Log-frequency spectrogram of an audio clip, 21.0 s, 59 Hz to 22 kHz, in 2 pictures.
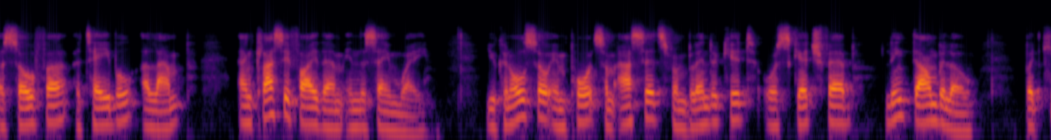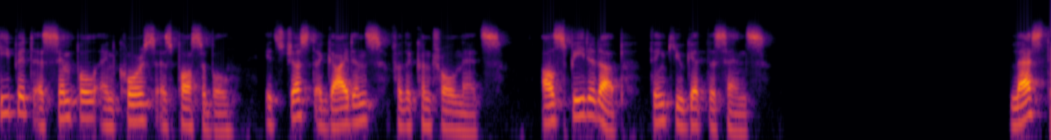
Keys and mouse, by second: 0.0 l, 0.7 right click, 1.1 click, 1.4 shift+click, 2.1 click, 3.4 click, 3.8 click, 4.1 click, 4.4 s, 4.7 click, 4.8 o, 5.0 click, 5.1 o, 5.6 click, 5.7 click, 6.1 click, 6.9 click, 7.4 click, 7.6 click, 7.9 click, 8.3 click, 9.0-11.5 typing, 9.1 click, 10.1 click, 10.9 click, 13.1-14.1 typing, 14.9 click, 15.6 click, 15.7 click, 16.8 super+z, 17.4 click, 17.8 click, 17.9 x, 18.0 click, 18.2 middle click, 18.4 click, 18.5 middle click, 18.6 click, 18.7 middle click, 18.8 click, 18.9 super+middle click, 19.1 click, 19.3 middle click, 19.5 click, 19.5 middle click, 19.6 click, 20.3 click.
